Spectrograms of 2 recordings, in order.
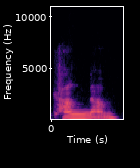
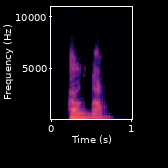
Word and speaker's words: Gangnam: I also wanted to go over again the pronunciation for Gangnam, because we talk about a club in Gangnam called Burning Sun. And it's a word that a lot of people are very familiar with, but have not always heard the correct pronunciation for, because of Psy's Gangnam Style song from ages ago. But it's a soft A, Gangnam. And it actually means south of the river.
